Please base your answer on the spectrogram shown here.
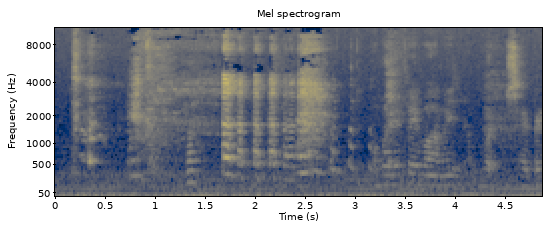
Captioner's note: laughing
